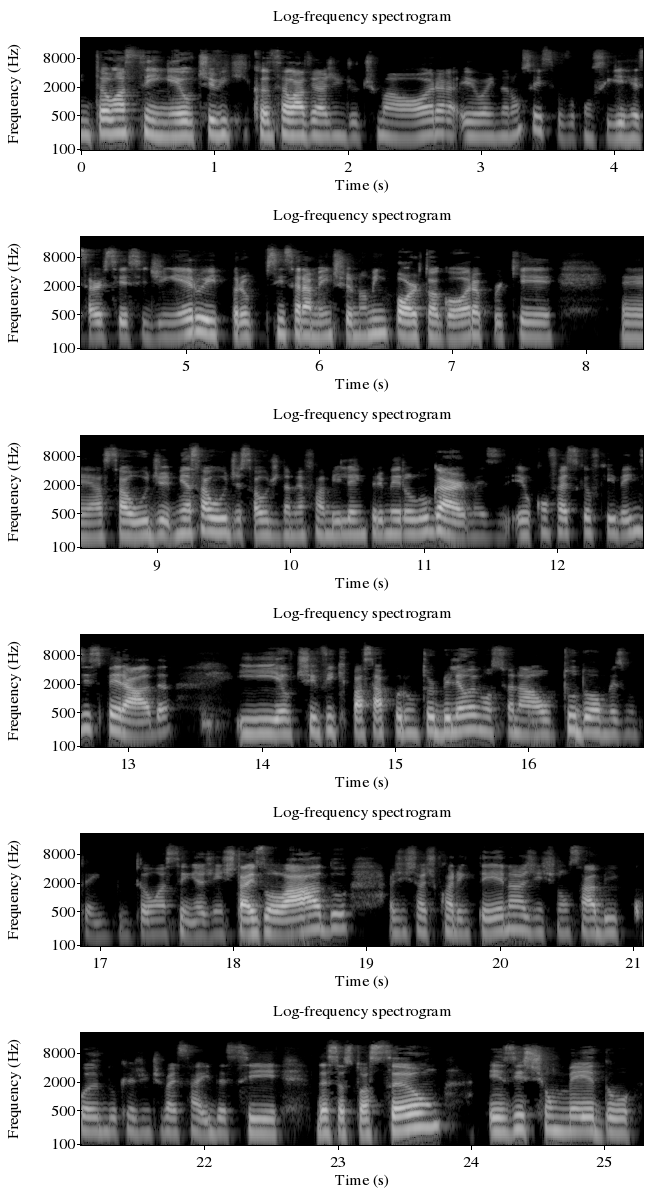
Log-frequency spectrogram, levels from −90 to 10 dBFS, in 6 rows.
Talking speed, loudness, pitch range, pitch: 220 wpm, -25 LUFS, 175-200 Hz, 185 Hz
